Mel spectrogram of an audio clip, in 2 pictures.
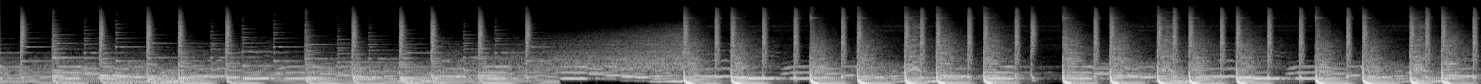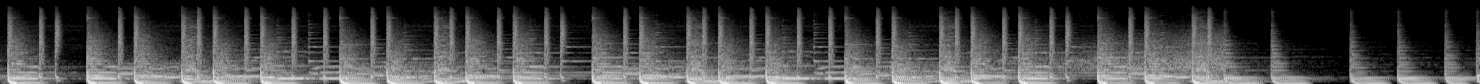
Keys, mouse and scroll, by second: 10.9 right click, 11.6-15.8 drag, 18.8 alt+scroll up 1, 19.9 alt+scroll down 1, 21.2 right click, 22.5 click, 23.4-24.8 alt+right drag, 25.2-25.9 drag.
